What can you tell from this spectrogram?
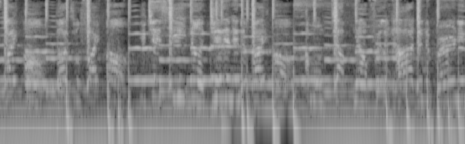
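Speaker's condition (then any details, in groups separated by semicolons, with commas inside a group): No condition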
